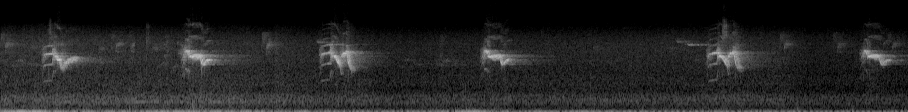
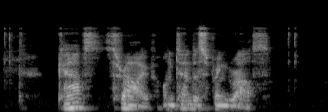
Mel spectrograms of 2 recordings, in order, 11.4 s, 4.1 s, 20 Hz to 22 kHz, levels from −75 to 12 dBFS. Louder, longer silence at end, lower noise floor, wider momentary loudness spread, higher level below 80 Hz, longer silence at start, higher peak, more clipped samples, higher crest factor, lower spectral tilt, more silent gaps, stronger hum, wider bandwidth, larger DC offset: first, -13 LUFS vs -20 LUFS; second, 0.15 s vs 0.4 s; about the same, -44 dBFS vs -45 dBFS; first, 26 LU vs 20 LU; first, -40 dBFS vs -56 dBFS; about the same, 0 s vs 0.05 s; about the same, 0 dBFS vs -2 dBFS; neither; about the same, 20 dB vs 18 dB; second, 0.5 dB/octave vs -3.5 dB/octave; neither; neither; first, over 20 kHz vs 9.8 kHz; first, 0.6% vs under 0.1%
